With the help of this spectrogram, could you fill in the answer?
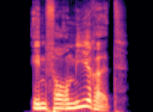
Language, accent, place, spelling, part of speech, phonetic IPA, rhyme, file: German, Germany, Berlin, informieret, verb, [ɪnfɔʁˈmiːʁət], -iːʁət, De-informieret.ogg
- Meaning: second-person plural subjunctive I of informieren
